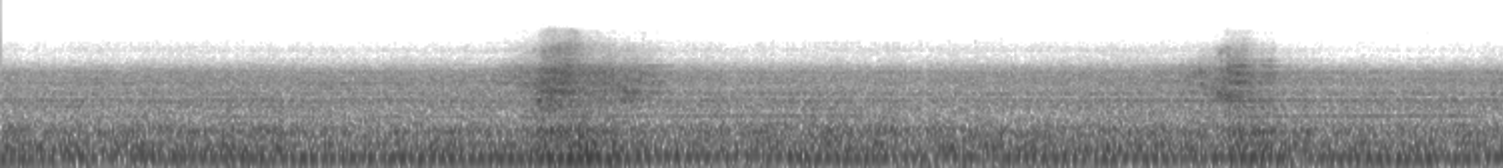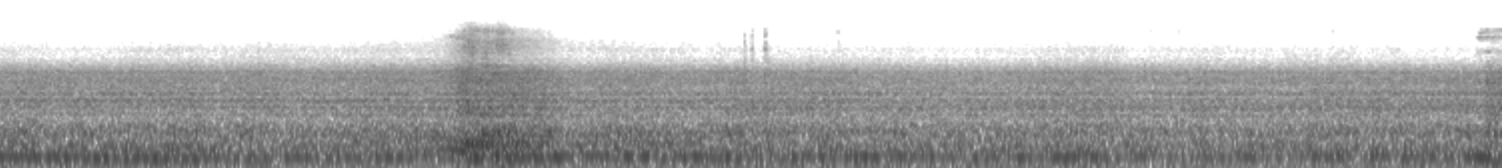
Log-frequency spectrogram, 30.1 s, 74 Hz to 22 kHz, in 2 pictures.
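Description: Mercedes-Benz W124 driving steadily along a country road: a constant low hum of engine and tyre noise. Three brief louder whooshes come about six, twelve and twenty seconds in as vehicles pass the other way.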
